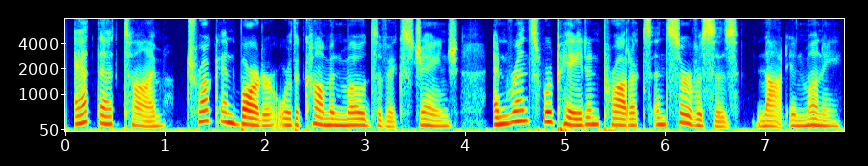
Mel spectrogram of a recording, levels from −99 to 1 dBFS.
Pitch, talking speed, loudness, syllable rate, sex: 175 Hz, 175 wpm, -19 LUFS, 4.9 syllables/s, female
